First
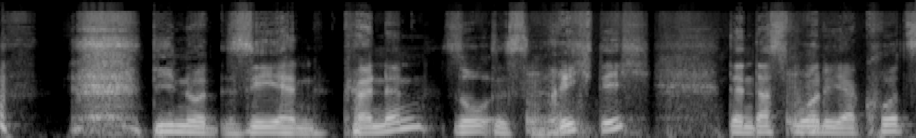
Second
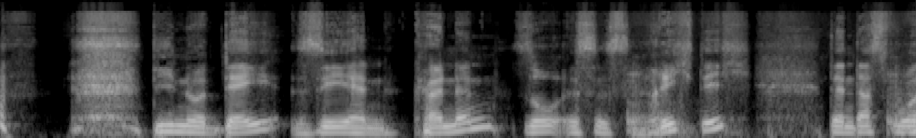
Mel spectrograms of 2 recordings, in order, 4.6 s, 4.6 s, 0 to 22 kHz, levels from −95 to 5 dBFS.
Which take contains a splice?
first; 2 cuts; at 1.1 s, 2.5 s

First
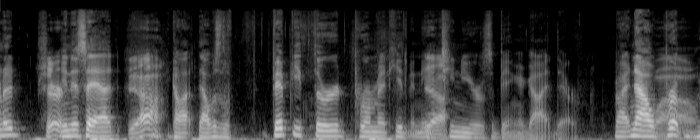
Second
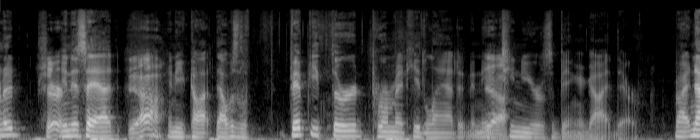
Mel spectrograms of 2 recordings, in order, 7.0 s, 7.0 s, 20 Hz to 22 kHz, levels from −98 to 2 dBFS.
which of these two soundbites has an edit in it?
first; 2 cuts; at 1.7 s, 4.1 s

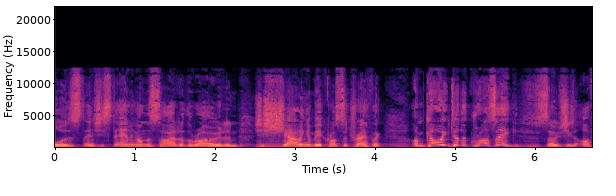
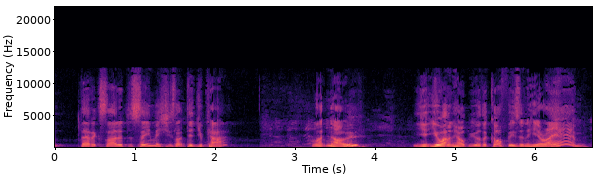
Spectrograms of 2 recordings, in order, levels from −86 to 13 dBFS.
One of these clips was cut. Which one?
second; 3 cuts; at 1.9 s, 2.6 s, 4.9 s

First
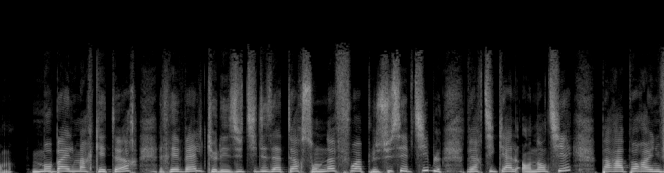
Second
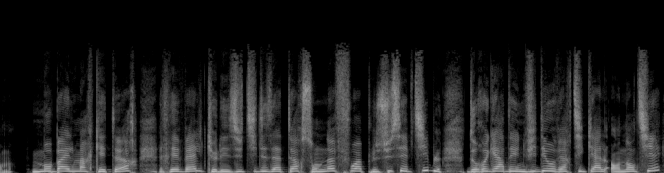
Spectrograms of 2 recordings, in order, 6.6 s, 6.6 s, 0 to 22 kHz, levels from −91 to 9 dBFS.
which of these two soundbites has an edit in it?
first; 1 cut; at 4.7 s

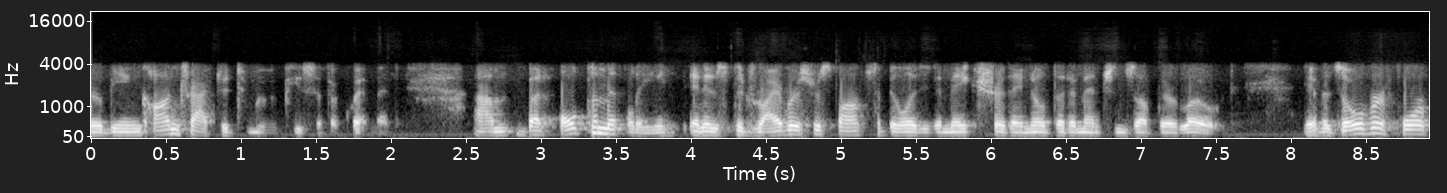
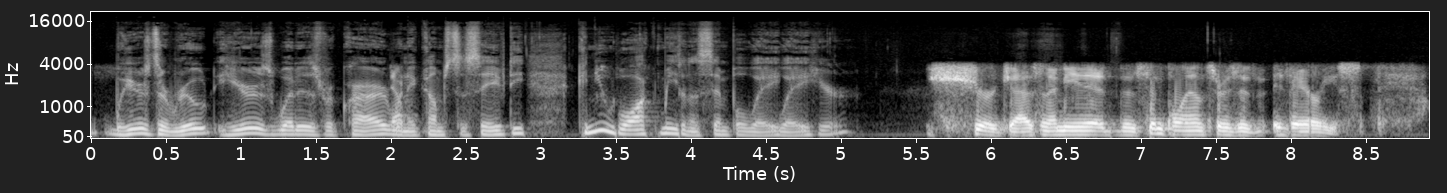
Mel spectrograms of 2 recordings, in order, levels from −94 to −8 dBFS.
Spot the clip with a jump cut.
second; 5 cuts; at 3.5 s, 3.9 s, 4.6 s, 6.8 s, 8.0 s

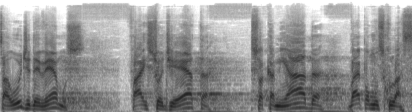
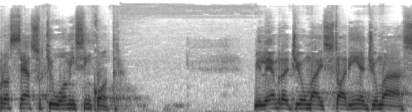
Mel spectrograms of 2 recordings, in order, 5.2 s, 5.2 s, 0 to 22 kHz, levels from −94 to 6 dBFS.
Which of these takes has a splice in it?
first; 2 cuts; at 1.5 s, 3.1 s

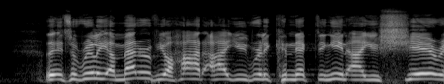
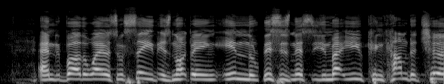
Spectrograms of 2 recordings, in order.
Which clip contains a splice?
second; 5 cuts; at 1.2 s, 1.6 s, 1.9 s, 2.6 s, 2.9 s

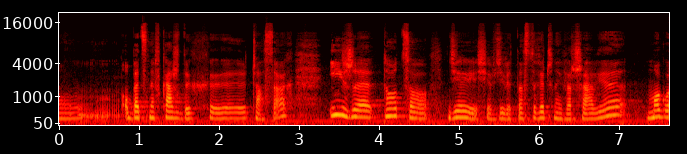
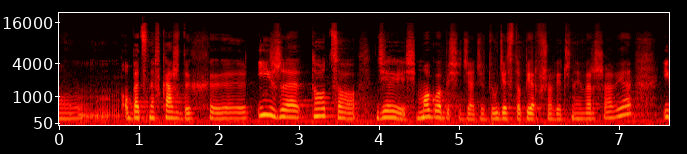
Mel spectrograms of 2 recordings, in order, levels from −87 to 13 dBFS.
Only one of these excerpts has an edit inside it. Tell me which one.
second; 2 cuts; at 2.4 s, 4.5 s

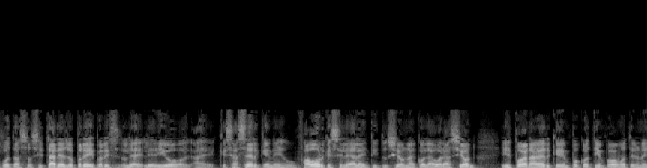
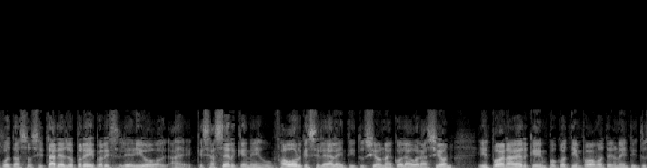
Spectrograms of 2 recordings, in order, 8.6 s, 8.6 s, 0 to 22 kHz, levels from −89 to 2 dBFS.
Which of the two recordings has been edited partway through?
second; 1 cut; at 1.6 s

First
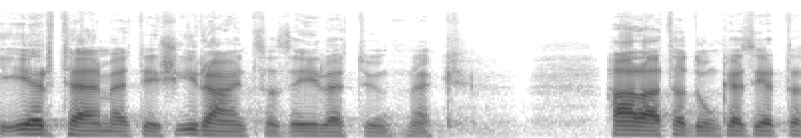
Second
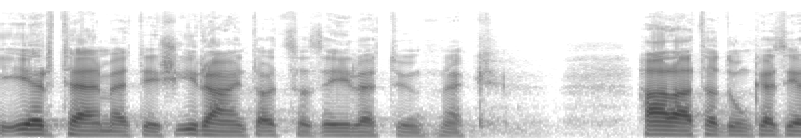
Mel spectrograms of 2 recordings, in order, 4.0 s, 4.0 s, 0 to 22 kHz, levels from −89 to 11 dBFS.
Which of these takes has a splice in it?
first; 1 cut; at 1.2 s

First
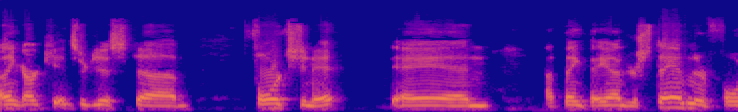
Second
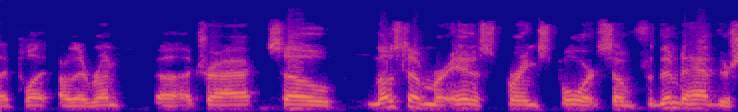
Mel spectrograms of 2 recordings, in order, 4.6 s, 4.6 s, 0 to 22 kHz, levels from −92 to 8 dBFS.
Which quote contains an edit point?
first; 1 cut; at 1.5 s

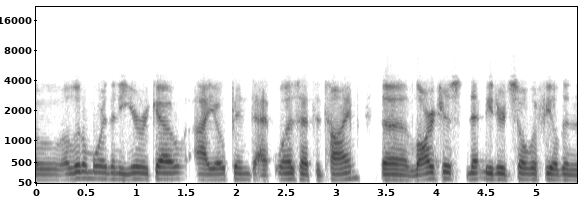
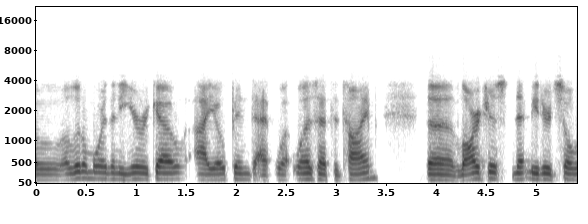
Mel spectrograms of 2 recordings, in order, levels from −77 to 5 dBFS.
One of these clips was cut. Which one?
first; 2 cuts; at 2.4 s, 3.3 s

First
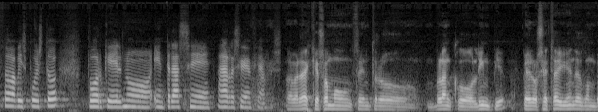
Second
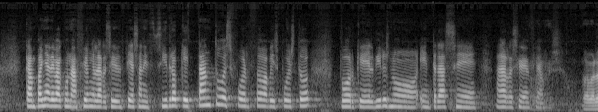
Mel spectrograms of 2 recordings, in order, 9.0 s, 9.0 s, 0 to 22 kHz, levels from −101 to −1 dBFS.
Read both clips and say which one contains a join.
first; 4 cuts; at 1.8 s, 3.2 s, 4.2 s, 7.7 s

